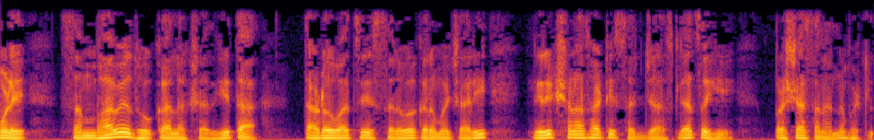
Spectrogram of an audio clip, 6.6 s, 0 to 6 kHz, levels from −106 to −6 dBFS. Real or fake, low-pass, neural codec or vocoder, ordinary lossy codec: real; 5.4 kHz; none; none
